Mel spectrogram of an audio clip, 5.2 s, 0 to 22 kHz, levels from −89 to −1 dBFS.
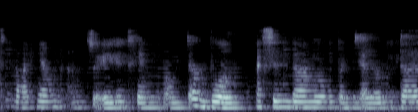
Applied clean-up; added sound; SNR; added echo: neural mask model DeepFilterNet 3.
